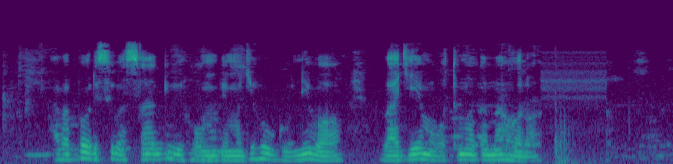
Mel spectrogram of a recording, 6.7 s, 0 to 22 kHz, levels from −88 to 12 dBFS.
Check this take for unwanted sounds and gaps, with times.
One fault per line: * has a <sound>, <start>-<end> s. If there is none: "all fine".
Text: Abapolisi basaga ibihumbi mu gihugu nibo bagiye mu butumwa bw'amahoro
* has a thud, 5.5-6.0 s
